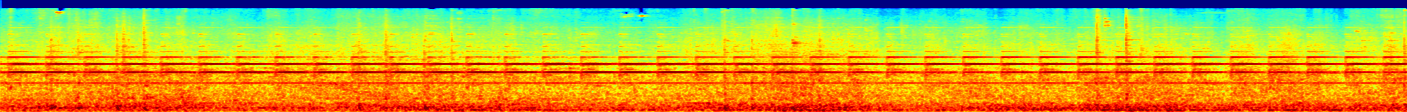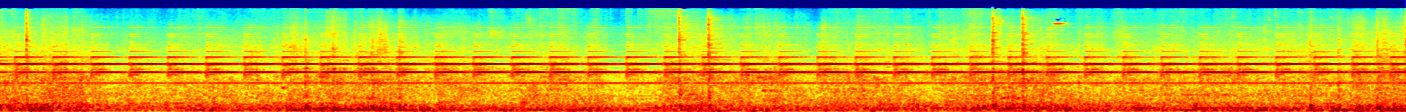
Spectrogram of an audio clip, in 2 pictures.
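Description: Freight train cars rolling past: a steady low rumble of wheels on rail with scattered clacks, and a high, steady squealing ringing held over it.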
